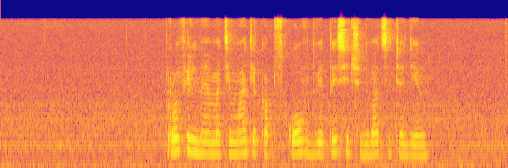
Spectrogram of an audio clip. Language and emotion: Russian, neutral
